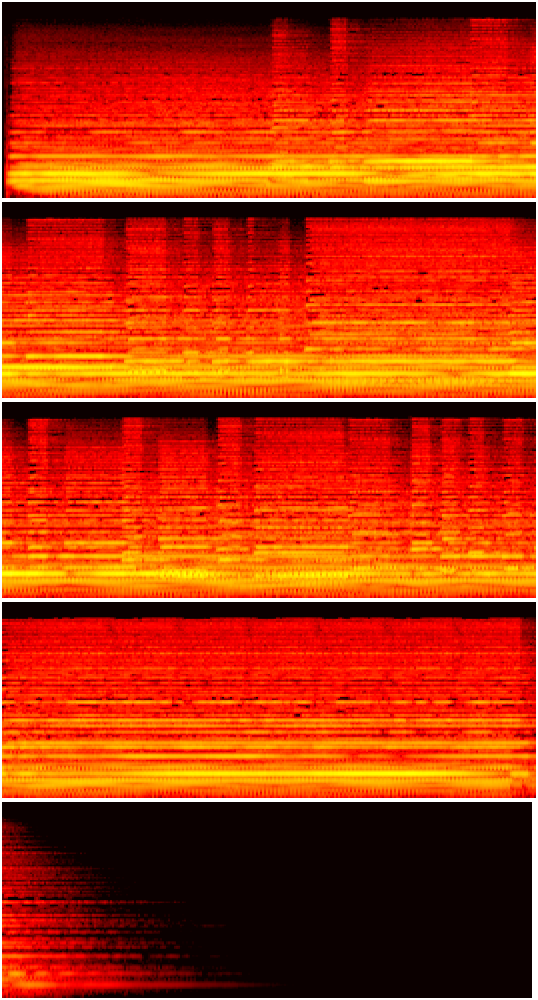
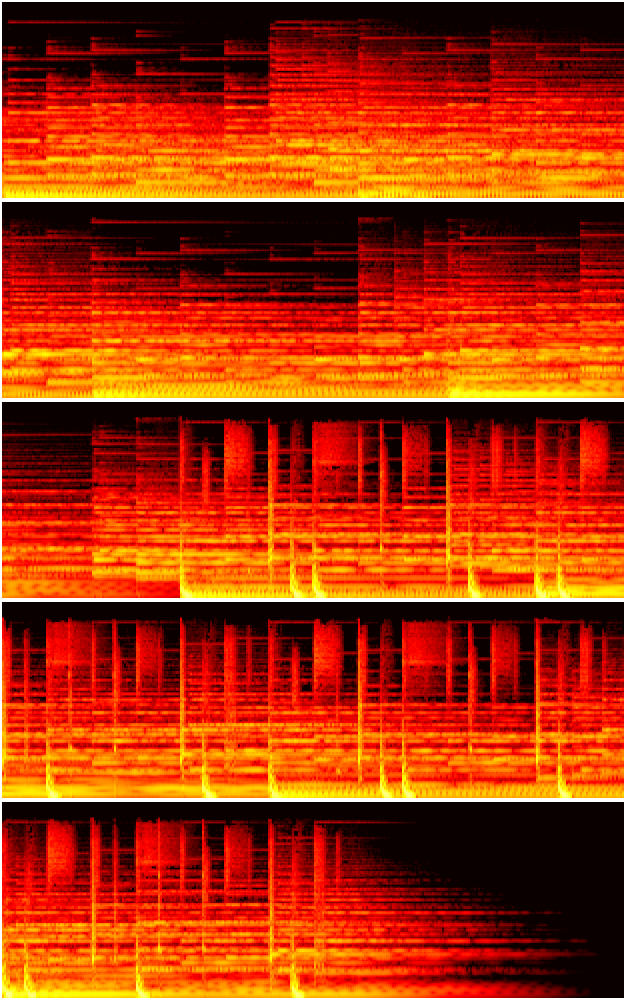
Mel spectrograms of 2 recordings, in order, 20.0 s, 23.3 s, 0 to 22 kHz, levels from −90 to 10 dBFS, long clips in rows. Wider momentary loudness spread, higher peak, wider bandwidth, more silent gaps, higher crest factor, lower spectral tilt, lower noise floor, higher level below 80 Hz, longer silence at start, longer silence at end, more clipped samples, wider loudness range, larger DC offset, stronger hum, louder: second, 4 LU vs 9 LU; second, -6 dBFS vs 0 dBFS; about the same, 16.5 kHz vs 15 kHz; neither; about the same, 14 dB vs 16 dB; second, -4 dB/octave vs -5.5 dB/octave; first, under -90 dBFS vs -79 dBFS; second, -48 dBFS vs -18 dBFS; about the same, 0.05 s vs 0 s; first, 3.6 s vs 1.4 s; neither; about the same, 3 LU vs 5 LU; neither; neither; about the same, -18 LUFS vs -18 LUFS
